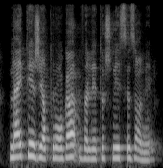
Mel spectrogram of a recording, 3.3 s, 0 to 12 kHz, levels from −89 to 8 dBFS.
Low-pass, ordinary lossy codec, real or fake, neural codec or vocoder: 10.8 kHz; none; fake; codec, 44.1 kHz, 2.6 kbps, DAC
